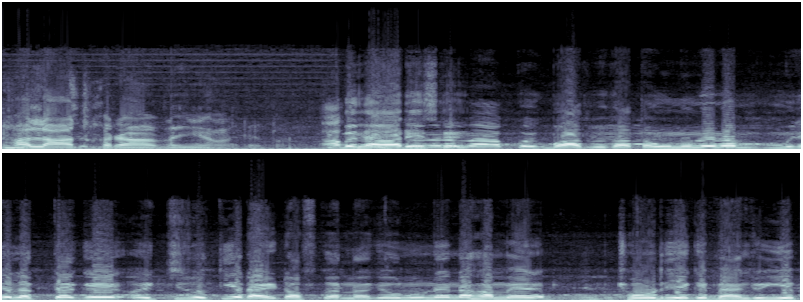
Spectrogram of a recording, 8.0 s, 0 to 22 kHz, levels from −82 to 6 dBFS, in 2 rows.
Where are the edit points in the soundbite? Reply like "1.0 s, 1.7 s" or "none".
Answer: 1.7 s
